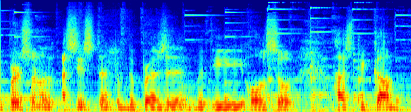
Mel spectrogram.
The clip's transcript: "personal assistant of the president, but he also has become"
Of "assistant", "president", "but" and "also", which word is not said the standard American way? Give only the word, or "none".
president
